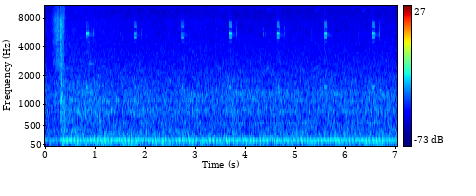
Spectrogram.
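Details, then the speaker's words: Acer Aspire AS5560 laptop in standby, factory default settings after return from support, microphone held close: a faint whirring click about once a second, like the CD-ROM spinning, over a low hum; the machine runs hot and fails to hold standby. "Every second there's a whirring, clicking sound. Sounds like the CD Rom spinning. So the fault's still there."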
